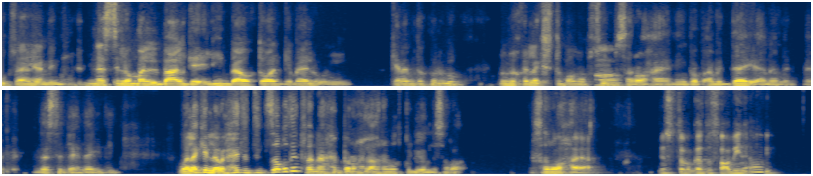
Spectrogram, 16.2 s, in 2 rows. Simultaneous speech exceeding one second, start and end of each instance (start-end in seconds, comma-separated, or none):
none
